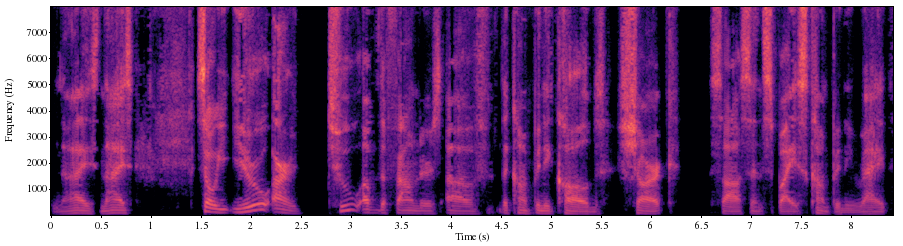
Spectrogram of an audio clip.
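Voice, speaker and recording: A man hosts a relaxed interview, his pitch bouncing up and down as he chats and laughs along. His voice has a husky edge. It sits close and dry, with no room around it. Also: slow, no echo. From Toronto, Canada. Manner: upbeat, chatty, laughs easily. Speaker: podcast host. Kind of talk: casual interview.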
